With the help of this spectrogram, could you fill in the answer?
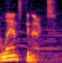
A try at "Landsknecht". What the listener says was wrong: It's just at the end. It's not a sh. I actually looked it up.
